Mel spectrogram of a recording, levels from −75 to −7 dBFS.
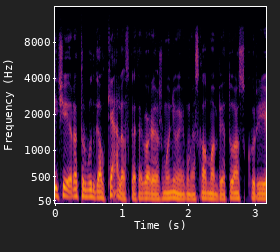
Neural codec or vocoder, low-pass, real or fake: none; 14.4 kHz; real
